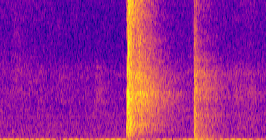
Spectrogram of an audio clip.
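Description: Two sharp taps about half a second apart, the first a little louder, over a steady low room hum.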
